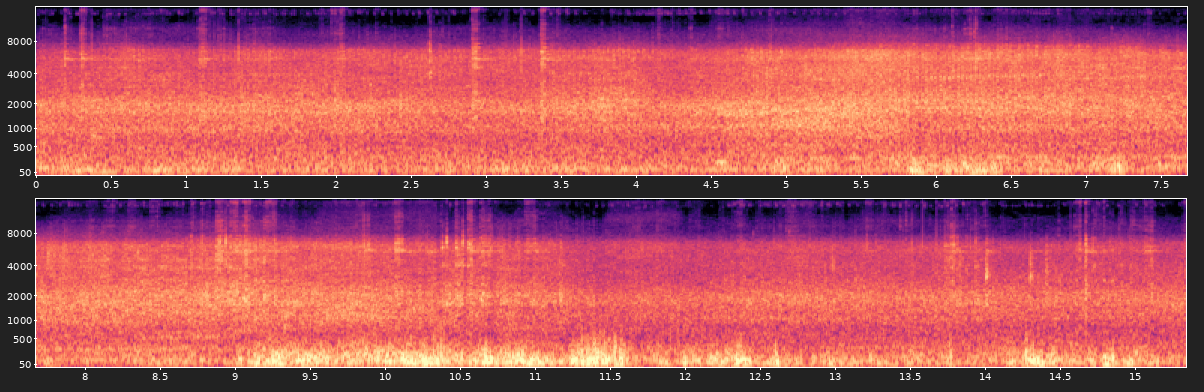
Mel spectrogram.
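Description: Street traffic noise: cars driving along a town road, one passing by in the middle. Irregular low rumbling comes in a little past halfway.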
